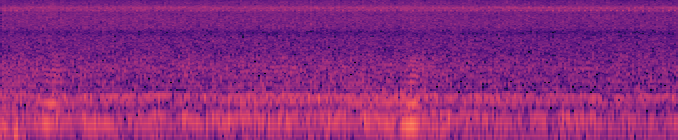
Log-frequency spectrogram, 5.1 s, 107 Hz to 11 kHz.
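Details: A colony of honey bees in a 2017 nuc, taped on 19 September 2018, gives an even, droning hum with a faint steady tone low down and one short swell near the third second.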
